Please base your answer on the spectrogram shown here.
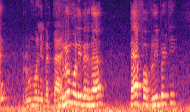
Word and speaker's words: Rumbo Libertad: Rumbo Libertad.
